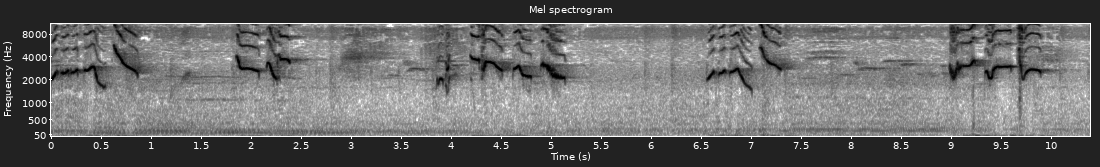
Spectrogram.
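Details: Oriental magpie-robin (kacer) singing in fast, lively gacor style: bursts of loud, sharp whistled notes sliding down and up, grouped in short clusters about every two to three seconds, with quiet pauses between.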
